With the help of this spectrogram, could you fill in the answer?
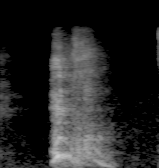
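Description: A single loud sneeze bursts out sharply and trails off over about half a second, with no talking around it.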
